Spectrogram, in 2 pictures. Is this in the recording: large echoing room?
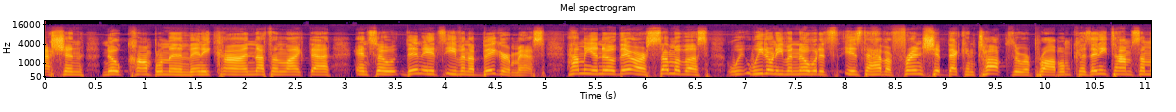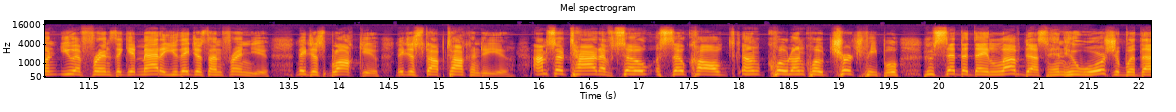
yes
